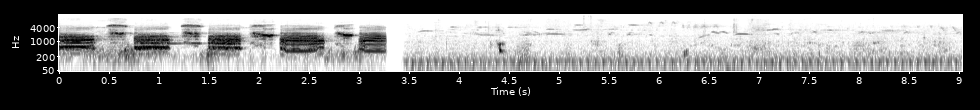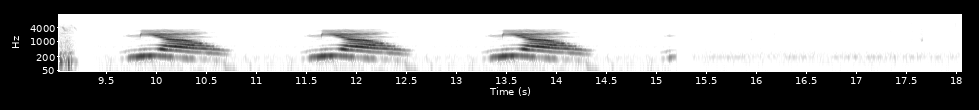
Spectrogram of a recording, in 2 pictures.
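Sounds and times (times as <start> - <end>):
donkey braying: 0.0 - 3.3.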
